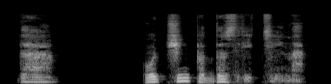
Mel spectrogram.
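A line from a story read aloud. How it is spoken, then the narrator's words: Near whisper. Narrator (Russian): почти прошептала Гермиона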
